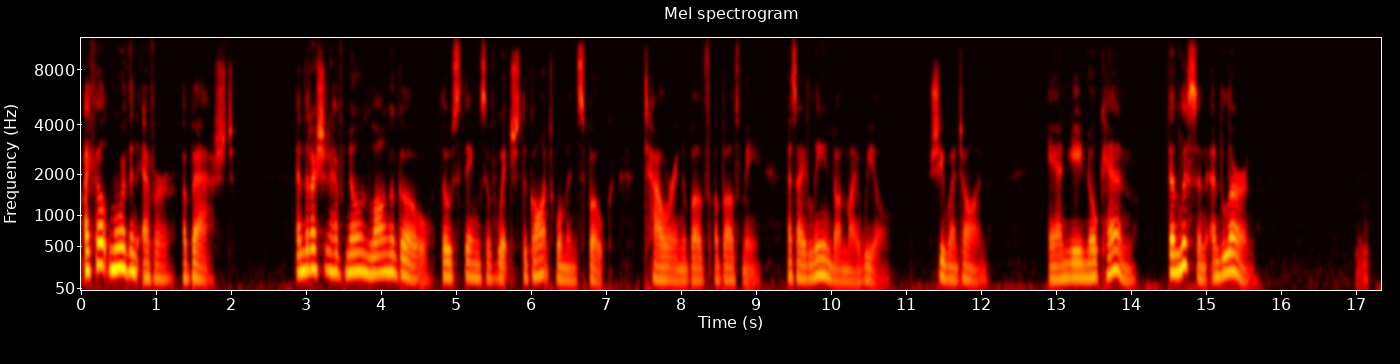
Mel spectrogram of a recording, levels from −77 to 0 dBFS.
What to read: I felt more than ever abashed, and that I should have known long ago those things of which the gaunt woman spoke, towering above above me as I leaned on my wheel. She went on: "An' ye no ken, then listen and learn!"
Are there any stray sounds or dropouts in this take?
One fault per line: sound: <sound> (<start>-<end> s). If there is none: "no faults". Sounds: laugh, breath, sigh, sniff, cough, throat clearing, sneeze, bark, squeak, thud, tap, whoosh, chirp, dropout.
sound: laugh (17.0-17.2 s)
